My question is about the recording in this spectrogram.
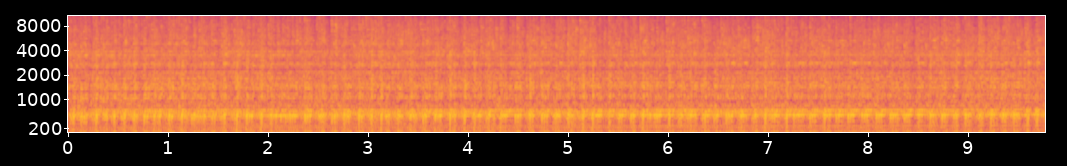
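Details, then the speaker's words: Yamaha outboard run out of the water on a two-sided dual-entry flush muff with water flowing: steady, even idle with a quick regular pulse and smooth whirring, no knocks or misses; this muff worked surprisingly well; normal idle. "so that one did surprisingly good i say surprisingly reason today this one just wanted to outperform so i'm actually quite impressed with this one"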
